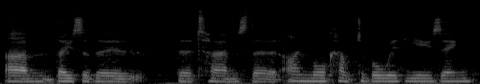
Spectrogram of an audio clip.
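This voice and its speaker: A woman's voice: very deep voice, monotone, a little slow, a little mellow. A woman giving a rambling spiritual reading with many fillers and casual swearing, sounding stuffy and sniffly from hay fever. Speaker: spiritual reader.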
